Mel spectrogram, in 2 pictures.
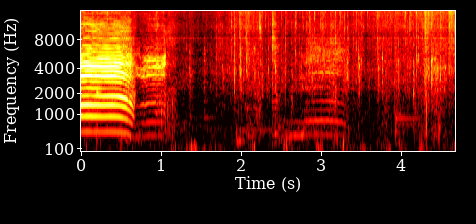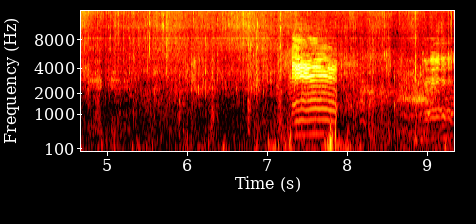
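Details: Lambs running about on a farm, with a mother returning: two loud bleats open and close the stretch, harmonic and wavering, with quieter bleats between, plus background music and a man speaking Telugu.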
